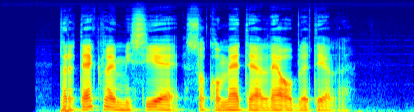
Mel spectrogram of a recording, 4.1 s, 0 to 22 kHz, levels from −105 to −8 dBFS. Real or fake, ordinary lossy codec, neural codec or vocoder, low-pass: real; none; none; 19.8 kHz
